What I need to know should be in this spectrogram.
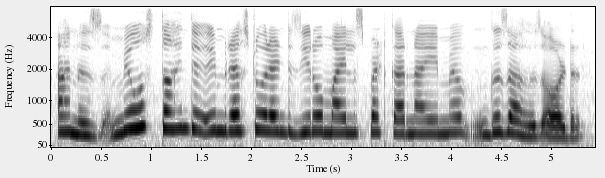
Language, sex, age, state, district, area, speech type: Kashmiri, female, 60+, Jammu and Kashmir, Bandipora, rural, spontaneous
